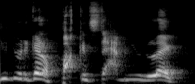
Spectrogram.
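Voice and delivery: mock yelling in a threatening tone. Retelling what a workmate yelled at a red light: imitating someone yelling. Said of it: "he's yelling at me".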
